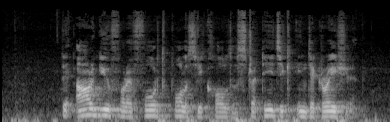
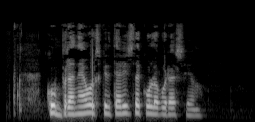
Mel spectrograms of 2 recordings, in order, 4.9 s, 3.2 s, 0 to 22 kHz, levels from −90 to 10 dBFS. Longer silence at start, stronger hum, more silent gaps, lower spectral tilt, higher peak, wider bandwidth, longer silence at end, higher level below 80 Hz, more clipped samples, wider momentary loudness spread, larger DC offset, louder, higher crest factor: second, 0.15 s vs 0.6 s; neither; neither; about the same, -6.5 dB/octave vs -5.5 dB/octave; about the same, -6 dBFS vs -4 dBFS; first, 16 kHz vs 11 kHz; second, 0.15 s vs 0.7 s; first, -40 dBFS vs -80 dBFS; neither; about the same, 11 LU vs 12 LU; neither; about the same, -22 LUFS vs -24 LUFS; second, 16 dB vs 22 dB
